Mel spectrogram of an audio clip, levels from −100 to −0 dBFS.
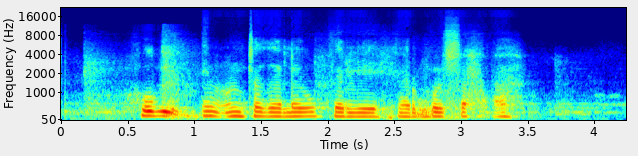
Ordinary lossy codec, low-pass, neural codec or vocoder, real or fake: Opus, 16 kbps; 19.8 kHz; autoencoder, 48 kHz, 32 numbers a frame, DAC-VAE, trained on Japanese speech; fake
